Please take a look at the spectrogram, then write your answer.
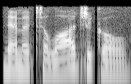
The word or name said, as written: nematological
